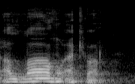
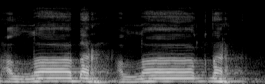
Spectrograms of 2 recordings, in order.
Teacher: Tadi Allahu Akbar. Akbarnya, hamzahnya kedengaran. Juga kafnya, kaf yang mati ini kedengaran. Bukan Allah Akbar.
